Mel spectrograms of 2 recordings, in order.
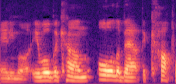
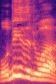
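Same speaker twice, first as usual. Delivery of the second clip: raised, mad, angry voice; 4 semitones higher, 5 dB louder than usual. Showing another speaker how to say the line: angry. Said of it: "Say it angry".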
